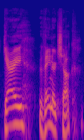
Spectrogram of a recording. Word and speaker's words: Gary Vaynerchuk: Yeah, so, you know, Gary Vaynerchuk.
